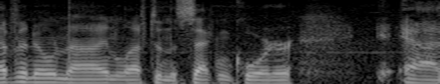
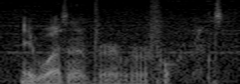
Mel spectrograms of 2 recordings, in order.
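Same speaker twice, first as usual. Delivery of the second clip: put-on voice, very low, very quiet and hushed; 10 semitones lower, 11 dB quieter than usual. Quoting what Bill Belichick later said about a benching: Bill Belichick voice. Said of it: "In his Belichick voice".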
